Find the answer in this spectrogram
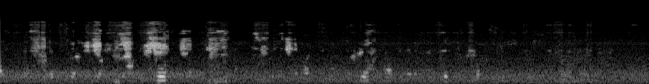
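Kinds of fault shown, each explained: Other side's voice leaking through: The echo canceller likely failed to strip out the far-end talker that the loudspeaker played back into the microphone, so a second voice runs underneath the main speech. It sits fairly close to the main talker, roughly 5 dB below, from the start to 2.0 s and again from 4.42 to 5.33 s. It is fainter, about 10 dB down, between 2.74 and 3.94 s.
Speech suppressed in double talk: With both sides talking at once, the echo canceller likely could not tell its own talker apart from the loudspeaker echo, so it turned the whole signal down. The main voice sags by as much as about 10 dB in broken patches that add up to around three seconds within the first 4.94 s. It dips again for roughly half a second in total between 5.45 and 6.49 s.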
